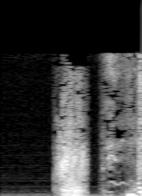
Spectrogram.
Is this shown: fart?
yes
